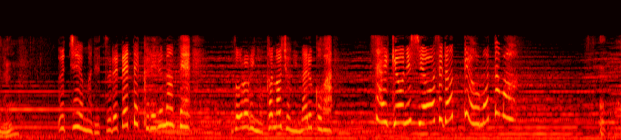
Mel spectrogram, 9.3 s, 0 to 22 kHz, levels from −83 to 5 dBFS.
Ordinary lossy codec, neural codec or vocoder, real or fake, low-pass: none; none; real; none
